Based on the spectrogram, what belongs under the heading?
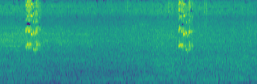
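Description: Red lory giving two short, harsh, screechy shrieks about three seconds apart, over a steady low background hum.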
